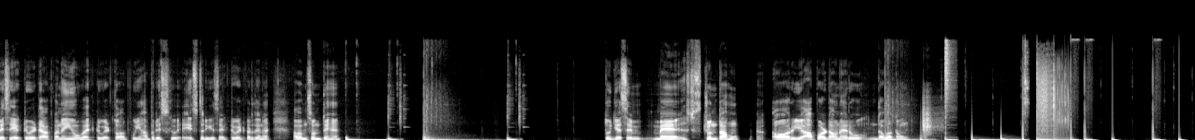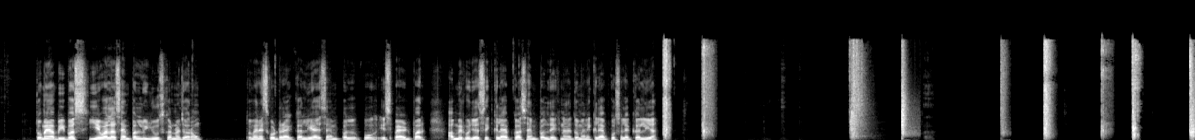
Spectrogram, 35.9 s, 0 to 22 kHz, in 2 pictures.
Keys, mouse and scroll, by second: 2.1 click, 5.6 click, 8.2 super+KP_Subtract, 13.2 Down, 16.6 Down, 17.3 Up, 17.7 Down, 20.6 click, 24.9 super+KP_Add, 25.4 click, 26.7 super+KP_Subtract, 27.7 click, 31.2 click, 33.9-34.3 scroll down 1, 34.3 click.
